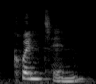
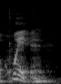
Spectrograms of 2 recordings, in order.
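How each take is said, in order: First: Quentin with a clearly released T, QUIN-tun; first way of Quentin. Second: Quentin with the T swallowed, QUIN'n; second way of Quentin. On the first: Vlogger showing one way to say a coworker's name, careful Quentin. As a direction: sound out both syllables of Quentin, voice rising. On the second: Vlogger showing the other way to say a coworker's name, casual Quentin. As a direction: drop the T in Quentin, voice falling. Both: Shown as a demonstration. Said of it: "say his name one or two ways".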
